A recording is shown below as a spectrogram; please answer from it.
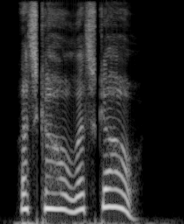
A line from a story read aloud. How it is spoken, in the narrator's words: she pleaded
